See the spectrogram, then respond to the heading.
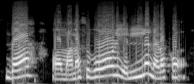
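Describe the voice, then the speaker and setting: Woman doing a gentle older cartoon mother-in-law, high-pitched, dry and close. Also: lively intonation, a little fast, no echo. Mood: consoling. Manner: soothing, consoling, blessing. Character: elderly mother-in-law, tender and blessing. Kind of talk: Tamil cartoon voice acting.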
